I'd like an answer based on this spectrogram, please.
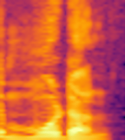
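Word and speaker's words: model: मॉडल। देखिए यहां पे मॉडल पढ़ेंगे। यहां पे देखिएगा बिल्कुल ध्यान से। देखिएगा एम का उच्चारण म के रूप में। और ओ है तो उसका उच्चारण औ के रूप में।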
